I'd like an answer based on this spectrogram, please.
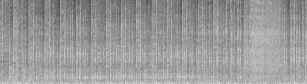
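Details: Harley XLCH chopper, bench-running, not yet ridden: loud uneven V-twin rumble with a harsh scraping rasp on every revolution. Owner says something's rubbing inside the clutch. Cause unconfirmed.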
